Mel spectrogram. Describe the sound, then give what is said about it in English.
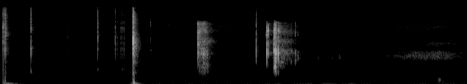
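An energy drink can cracks open: a few sharp clicks and a pop, then short bursts of hissing spray across a table, ending in a faint, lingering fizz. “I'm surprised you guys don't get showered by a freaking energy drink.”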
